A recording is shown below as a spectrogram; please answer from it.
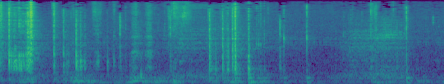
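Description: A knife blade clicking and scraping against a netbook's plastic memory-bay cover and casing as it is pried at the seam: a run of small, irregular clicks, loudest at the start.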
